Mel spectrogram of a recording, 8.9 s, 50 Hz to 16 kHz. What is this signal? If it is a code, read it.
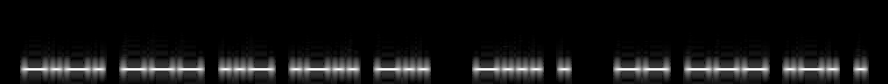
Morse code, heard as a keyed tone, about 17 wpm, 700 Hz. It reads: COULD BE MORE
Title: Sentences from Top 1000 Words - Review Part 6 - 17wpm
